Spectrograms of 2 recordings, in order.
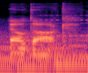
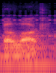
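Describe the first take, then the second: First: The name has a d sound before the o. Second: The name has no d sound before the o. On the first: The speaker calls it right. "Beldoc, not Belloc" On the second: The speaker calls it wrong. "not Belloc"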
